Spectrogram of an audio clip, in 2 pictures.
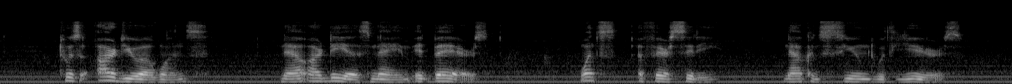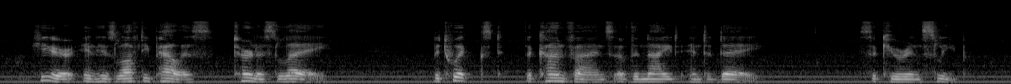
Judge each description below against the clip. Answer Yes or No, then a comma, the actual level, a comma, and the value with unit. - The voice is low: Yes, low, 125 Hz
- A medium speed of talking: No, slow, 100 wpm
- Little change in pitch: Yes, narrow, 2.2 semitones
